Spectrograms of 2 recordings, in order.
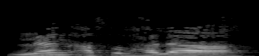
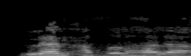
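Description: First: لا drawn out and stressed at the end; teacher stressing لا in a quoted view. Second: لن hit first and hardest, أصلها لا said lighter; teacher repeating the view with the weight on لن; stress on lan. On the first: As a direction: lean on the final word لا, keep لن light. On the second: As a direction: punch the opening word لن. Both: Shown as a demonstration. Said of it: "بعضهم قال".

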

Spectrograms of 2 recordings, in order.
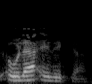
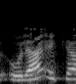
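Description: First: أولئك said as ulailika, with an added لك; wrong form with lam. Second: أولئك said with a short ending and no lam; correct short form. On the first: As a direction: put the wrong لك on the end of أولئك. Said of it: "لك، مو لك". (نطق أولئك خطأ مع لام البعد) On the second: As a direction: say أولئك without the extra لك. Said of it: "ولا يجوز أولئك". (نطق أولئك بلا لام) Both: Shown as a demonstration.

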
